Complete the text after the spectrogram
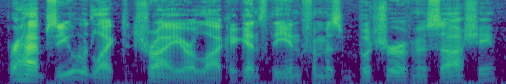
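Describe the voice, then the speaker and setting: Brief: loud theatrical android butcher, high and boastful, a male reader puts it on, bright edgy tone. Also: expressive, a little fast. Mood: gloating. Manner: loud, expansive, cackling.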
